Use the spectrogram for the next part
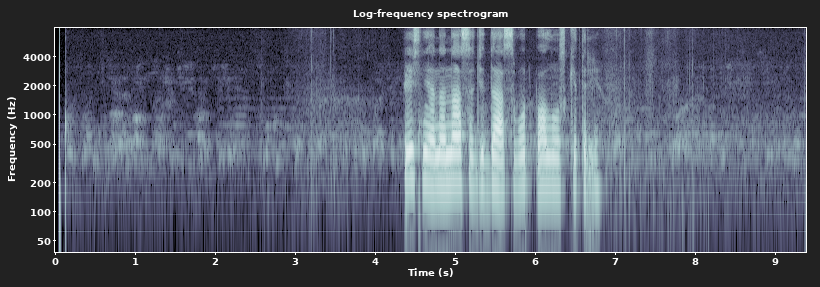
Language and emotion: Russian, neutral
